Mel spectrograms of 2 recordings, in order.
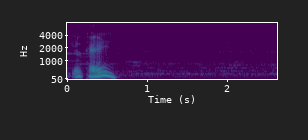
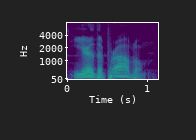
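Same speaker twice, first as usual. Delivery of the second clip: normal talking voice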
